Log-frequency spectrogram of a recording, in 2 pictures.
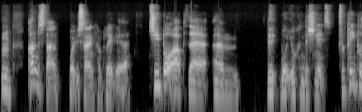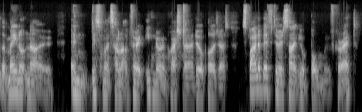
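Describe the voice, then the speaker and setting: A man's voice: medium pitch, lively intonation, brisk, a bit bright. A young man hosts a podcast from his room, talking into a headset on a video call. He asks friendly, loosely built questions and keeps coming back to the same stock phrases. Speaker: podcast host. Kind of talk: casual interview questions. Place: home room.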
